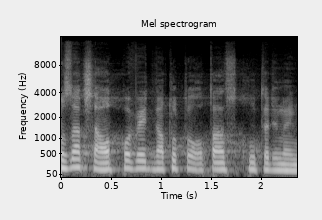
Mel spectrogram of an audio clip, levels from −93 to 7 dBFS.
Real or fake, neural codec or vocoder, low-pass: fake; codec, 44.1 kHz, 2.6 kbps, DAC; 14.4 kHz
